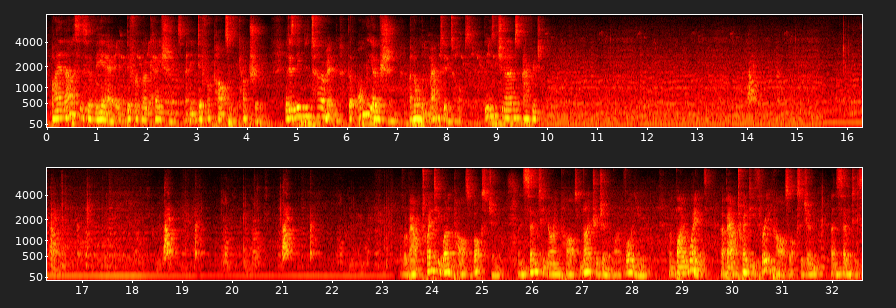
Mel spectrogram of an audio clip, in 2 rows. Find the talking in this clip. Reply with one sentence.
The talking can be heard from 0.1 to 9.8 s and from 23.4 to 32.5 s.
